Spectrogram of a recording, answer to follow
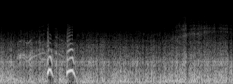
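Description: Steady wind rushing over an action camera's microphone on a motorcycle riding at road speed, with the bike's running and road noise underneath. Two brief vocal sounds from the rider about half a second in.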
